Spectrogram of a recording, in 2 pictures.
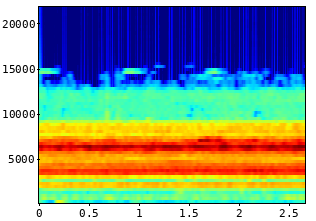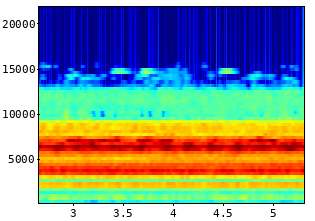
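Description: Steady chorus of night insects in the forest: several high-pitched tones held unbroken at once.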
